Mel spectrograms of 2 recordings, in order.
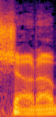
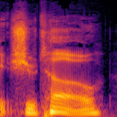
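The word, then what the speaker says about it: Chouteau: Well, I think she says Shodo, but it should be Shuto.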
